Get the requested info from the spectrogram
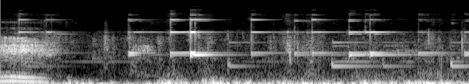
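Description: Low rumble of wind and movement on a handheld camera while riding a camel, with faint, thin ringing tones from small bells on the camels' harness that come and go.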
